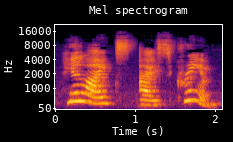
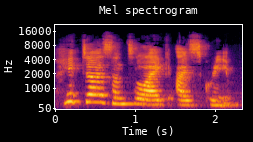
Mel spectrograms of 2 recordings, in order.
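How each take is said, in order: First: "he likes ice cream" drawn out word by word; very slow model answer. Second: "he doesn't like ice cream" drawn out word by word; very slow negative answer. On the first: Teacher modelling the positive answer very slowly. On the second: Teacher modelling the negative answer very slowly. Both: Shown as a demonstration.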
